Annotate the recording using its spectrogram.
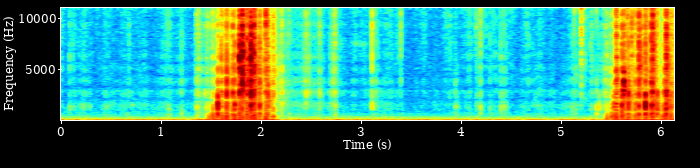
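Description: A deck of tarot cards being shuffled in two short bursts of rapid card flicking, one about a second and a half in and one near the end.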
